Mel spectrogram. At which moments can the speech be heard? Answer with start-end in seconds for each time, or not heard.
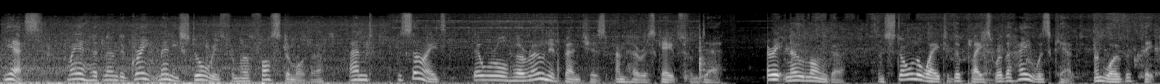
0.0-11.5.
